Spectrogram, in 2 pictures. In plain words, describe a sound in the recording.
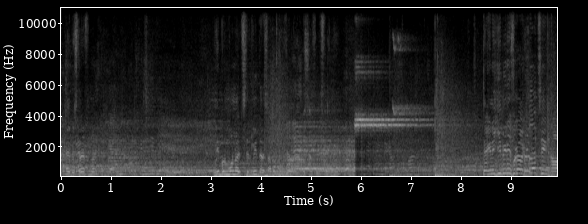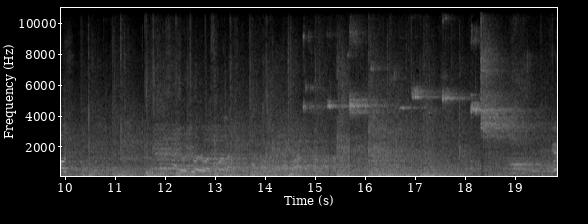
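Men shout and call out across the hall.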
